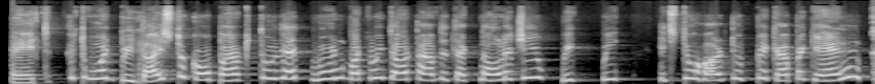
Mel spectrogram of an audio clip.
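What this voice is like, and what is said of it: Put-on Indian accent. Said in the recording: “Do that in an Indian accent. ... Just Indian? ... that little speech in Indian. But Don Pettit-ish.”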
